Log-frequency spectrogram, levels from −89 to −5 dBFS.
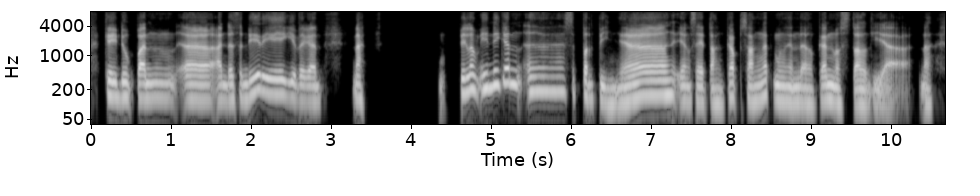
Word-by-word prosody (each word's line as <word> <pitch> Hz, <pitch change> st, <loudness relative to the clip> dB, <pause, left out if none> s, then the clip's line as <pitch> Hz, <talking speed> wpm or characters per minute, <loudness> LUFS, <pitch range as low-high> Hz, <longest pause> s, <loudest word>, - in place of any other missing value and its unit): kehidupan, 140 Hz, -2 st, +3 dB, 0.4 s
eee, 130 Hz, -1 st, +4 dB
Anda 125 Hz, 0 st, 0 dB
sendiri, 160 Hz, +2 st, +1 dB
gitu 130 Hz, -3 st, -2 dB
kan. 120 Hz, -1 st, 0 dB, 0.4 s
Nah, -, -, 0 dB, 1.0 s
m -, -, -16 dB, 0.2 s
film 190 Hz, +4 st, +2 dB
ini 220 Hz, +5 st, +1 dB
kan, 265 Hz, -1 st, +1 dB
eee, 185 Hz, 0 st, -3 dB
sepertinya 125 Hz, -8 st, -1 dB, 0.6 s
yang 120 Hz, -1 st, -2 dB
saya 115 Hz, -1 st, -1 dB
tangkap 110 Hz, +7 st, -2 dB
sangat 125 Hz, +6 st, 0 dB
mengandalkan 115 Hz, 0 st, 0 dB
nostalgia. 105 Hz, -2 st, -1 dB, 0.2 s
Nah, -, -, -4 dB
130 Hz, 110 wpm, -24 LUFS, 115-170 Hz, 1.0 s, eee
